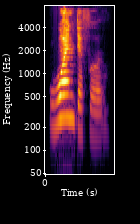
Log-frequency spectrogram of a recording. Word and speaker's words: wonderful: was absolutely terrific wonderful wonderful it's a three syllable word and the stress is on the first syllable wonderful and no note that the last sound is sure sound you don't say full full wonderful we had a wonderful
